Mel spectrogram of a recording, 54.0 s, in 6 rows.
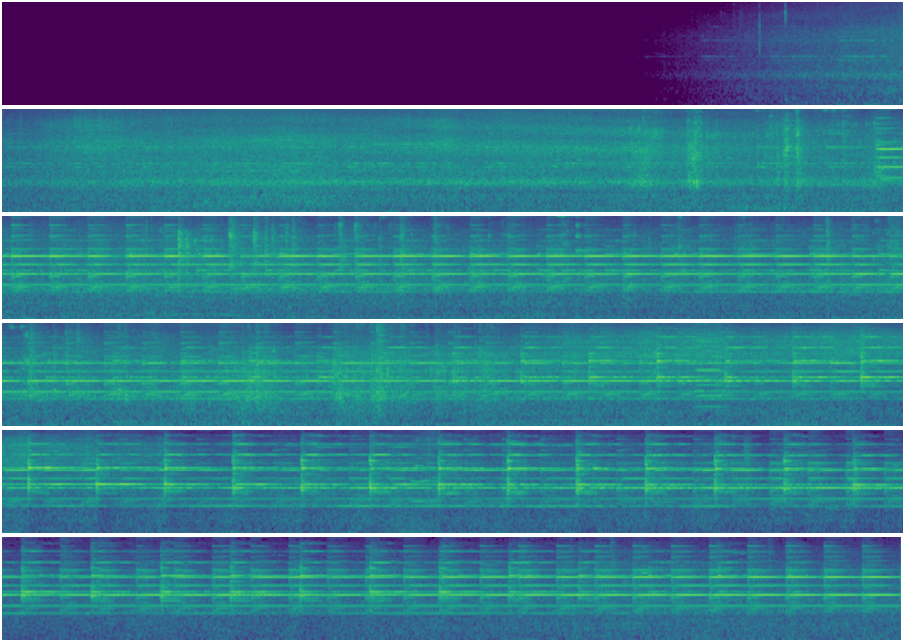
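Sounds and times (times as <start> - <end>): train rumble: 7.0 - 54.0
ringing warning bell: 16.5 - 54.0.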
